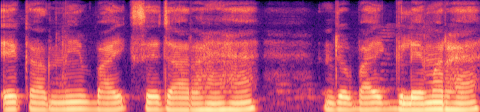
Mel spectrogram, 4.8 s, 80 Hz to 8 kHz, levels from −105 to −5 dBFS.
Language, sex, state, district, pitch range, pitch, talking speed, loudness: Hindi, male, Jharkhand, Garhwa, 125-135 Hz, 130 Hz, 135 wpm, -14 LUFS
